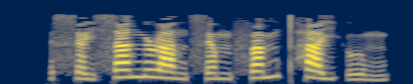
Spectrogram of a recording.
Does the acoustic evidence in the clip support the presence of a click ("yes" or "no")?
no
